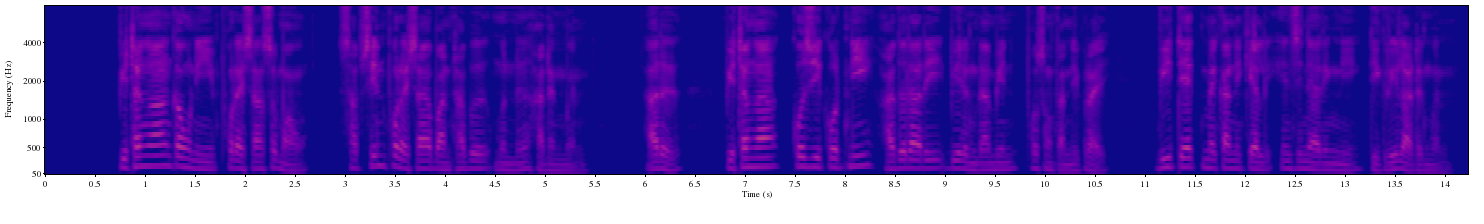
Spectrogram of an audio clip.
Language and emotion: Bodo, neutral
